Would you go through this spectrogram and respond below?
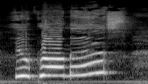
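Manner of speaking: very high, slow, whiny pleading. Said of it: "And she's like".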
